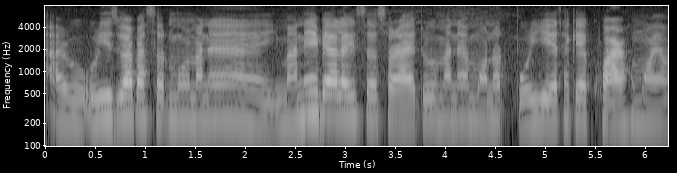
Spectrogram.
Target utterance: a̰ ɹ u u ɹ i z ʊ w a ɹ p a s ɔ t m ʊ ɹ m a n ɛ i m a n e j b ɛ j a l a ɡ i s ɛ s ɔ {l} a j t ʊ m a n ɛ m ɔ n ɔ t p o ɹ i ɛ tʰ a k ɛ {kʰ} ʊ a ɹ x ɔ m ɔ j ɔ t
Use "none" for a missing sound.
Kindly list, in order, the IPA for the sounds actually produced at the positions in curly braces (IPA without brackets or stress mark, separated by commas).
ɹ, kʰ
